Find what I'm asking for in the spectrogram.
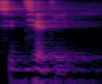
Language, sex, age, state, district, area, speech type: Sanskrit, male, 30-45, Karnataka, Shimoga, rural, spontaneous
